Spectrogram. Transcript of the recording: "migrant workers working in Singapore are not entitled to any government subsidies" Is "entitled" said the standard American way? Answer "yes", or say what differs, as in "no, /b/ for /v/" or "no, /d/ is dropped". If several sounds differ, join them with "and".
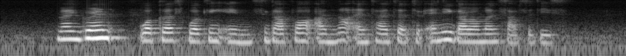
no, /l/ is dropped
